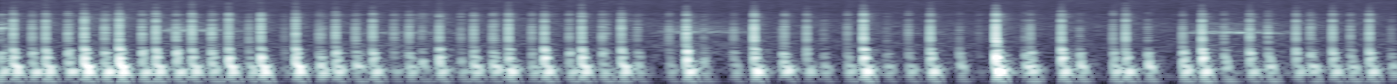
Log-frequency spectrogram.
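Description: A thin, glossy printed art postcard lying flat on a fabric surface is tapped and lightly scratched with the fingertips and short nails of one hand. The result is a fast, uneven patter of soft, dull, low-pitched taps with short clicky edges and faint scratching, continuing steadily for about seven seconds.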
